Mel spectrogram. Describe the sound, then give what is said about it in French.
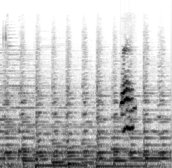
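A female cat lets out a single clear meow near the end, distinct, over a steady rhythmic background of low tones and regular beats, asking for cuddles. No one speaks. “Vous entendez mon chat qui miaule ou pas ?”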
